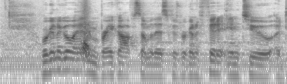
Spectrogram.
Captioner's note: logo whooshes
